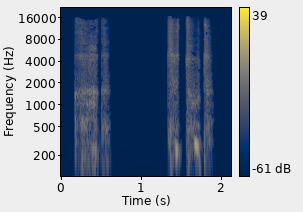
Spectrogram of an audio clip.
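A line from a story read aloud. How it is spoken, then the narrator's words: Whisper. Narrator (Russian): Варя прошептала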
